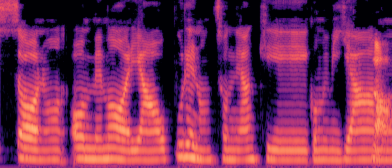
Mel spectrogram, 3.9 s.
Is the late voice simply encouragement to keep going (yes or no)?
no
